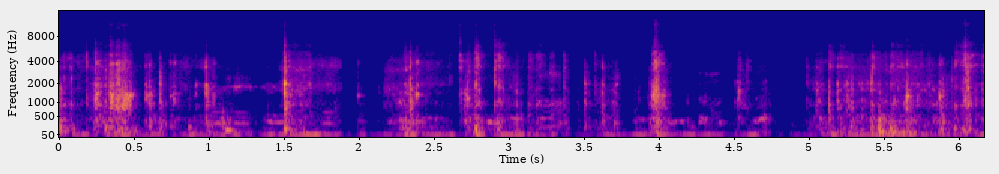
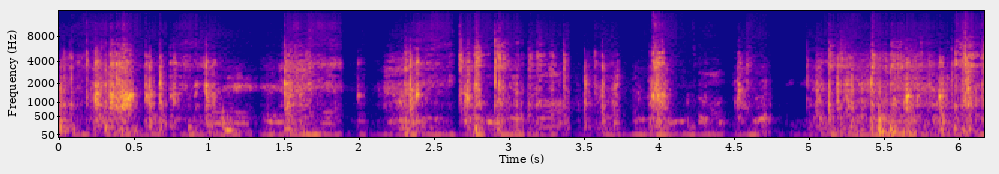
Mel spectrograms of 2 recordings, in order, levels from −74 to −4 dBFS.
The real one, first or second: second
